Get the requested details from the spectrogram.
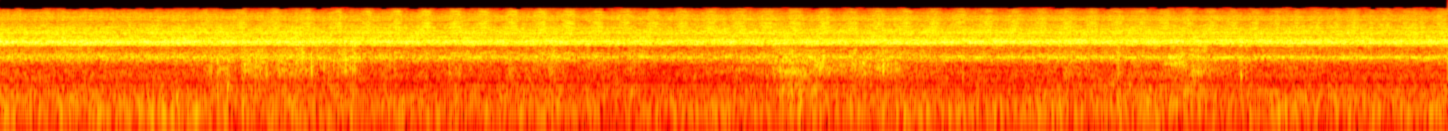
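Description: A young monkey squeaks softly.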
